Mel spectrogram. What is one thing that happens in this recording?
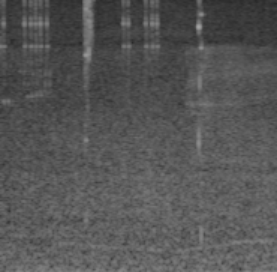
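A soft menu click sounds once.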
